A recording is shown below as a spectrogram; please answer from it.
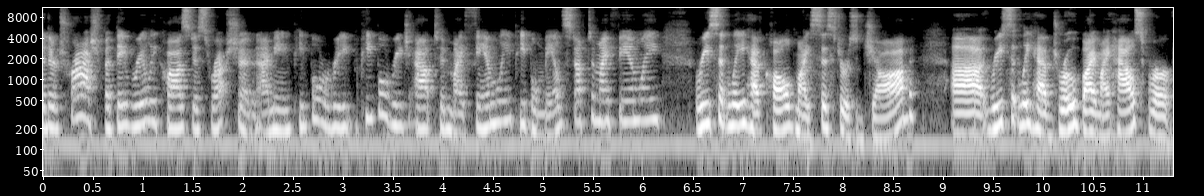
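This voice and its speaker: A woman's voice: mid-range voice, fairly bright tone. Emphatic woman streamer over background noise. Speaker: online channel host. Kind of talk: livestream talk, casual monologue with replies to chat.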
